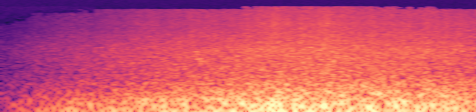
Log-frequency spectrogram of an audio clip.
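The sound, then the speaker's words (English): Wind blowing across the Antarctic polar ice cap: a steady, low, rushing roar that builds over the first couple of seconds and then holds, heavy with buffeting rumble and no voices. “Silence if the wind isn't blowing, but this is an audio thing, so we've got the wind blowing.”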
